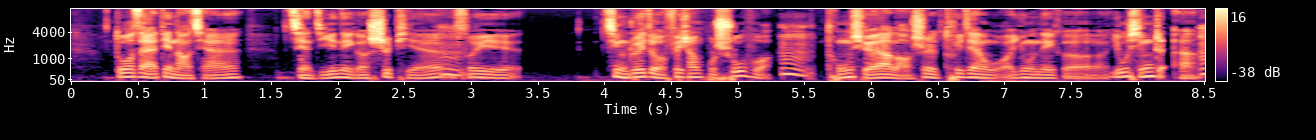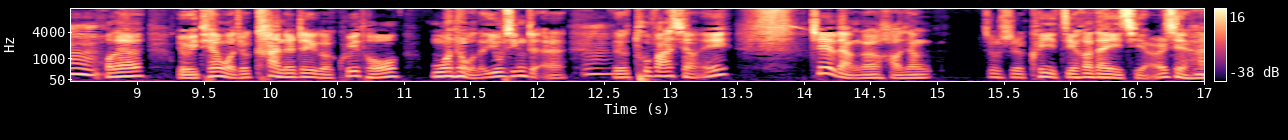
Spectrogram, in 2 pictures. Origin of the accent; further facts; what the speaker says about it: Beijing, China; 因为我从小就是北京人。从小就住在那个西城区。西城区新街口那一块。在那块活动。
